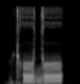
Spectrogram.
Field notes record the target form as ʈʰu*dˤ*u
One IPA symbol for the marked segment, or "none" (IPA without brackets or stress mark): d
